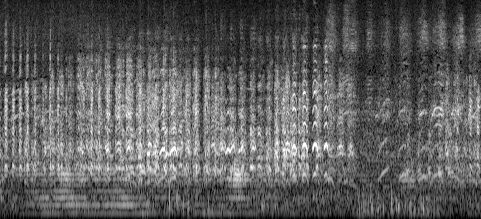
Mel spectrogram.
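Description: A flock of domestic geese honking, many short calls overlapping in a busy chorus that thins out about seven seconds in.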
